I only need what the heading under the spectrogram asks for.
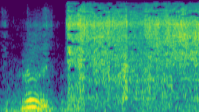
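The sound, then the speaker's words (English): A garden hose sprays water at a man in the yard of a lakefront cottage, a steady, loud hiss lasting over a second, just after a brief voiced sound that rises and falls in pitch. “Hosing him down.”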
